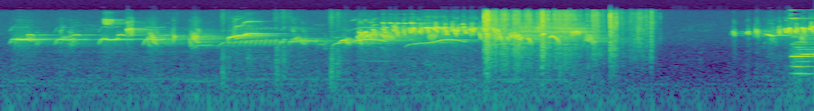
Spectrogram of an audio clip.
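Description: Small birds chirping and twittering in quick, overlapping calls, with a dense buzzy trill from about six to eight seconds in. It breaks off to near quiet about two seconds before the end.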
